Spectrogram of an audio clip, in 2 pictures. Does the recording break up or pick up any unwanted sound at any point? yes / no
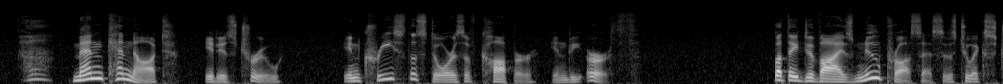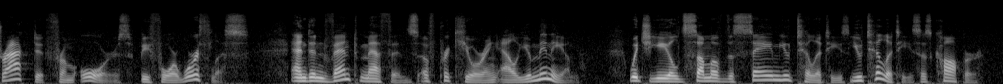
yes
